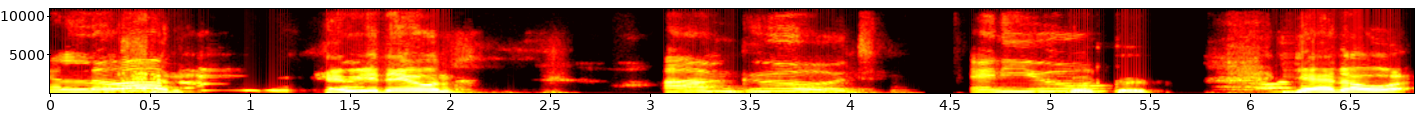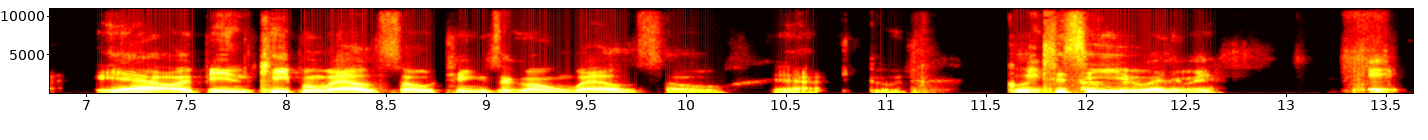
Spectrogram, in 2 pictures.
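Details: Adult man from Ireland who stutters, first seen by a speech therapist around age 5 or 6.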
